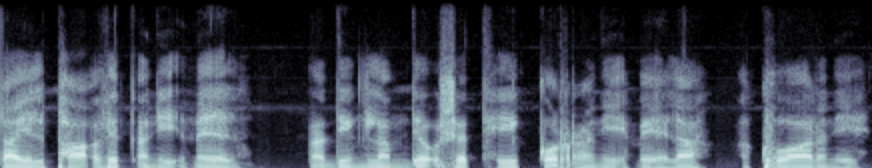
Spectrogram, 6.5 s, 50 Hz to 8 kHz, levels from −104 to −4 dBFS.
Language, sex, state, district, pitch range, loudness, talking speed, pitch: Mizo, male, Mizoram, Aizawl, 95-105 Hz, -19 LUFS, 175 wpm, 100 Hz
